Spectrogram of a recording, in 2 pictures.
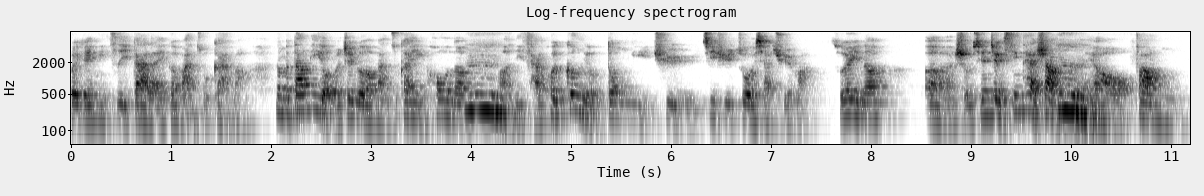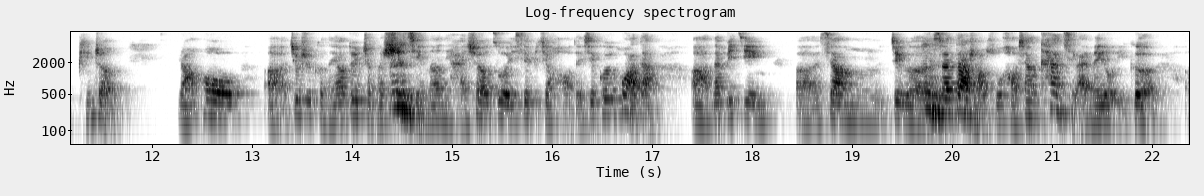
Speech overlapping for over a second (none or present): none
